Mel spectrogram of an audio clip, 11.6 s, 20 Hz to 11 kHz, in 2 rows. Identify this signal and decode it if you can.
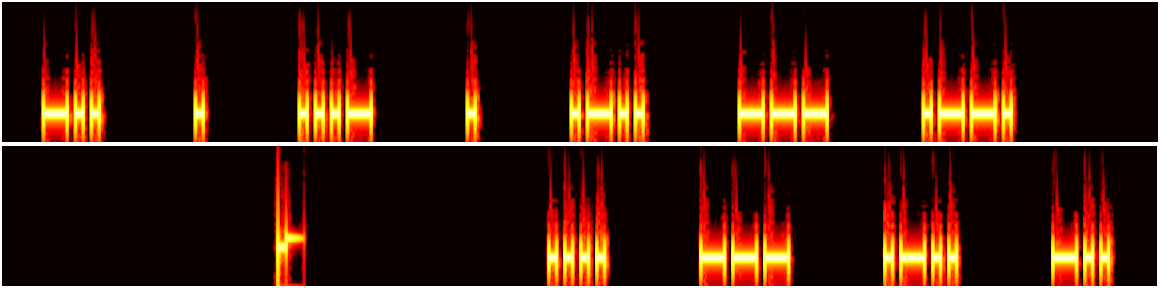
Morse code, heard as a keyed tone, about 30 wpm, spaced as for 14 wpm, 700 Hz. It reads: DEVELOP HOLD
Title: 4x Character Spacing - Top 500 Words - 30wpm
